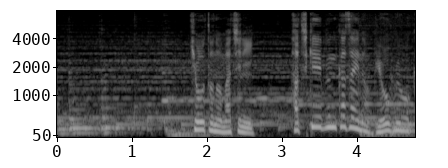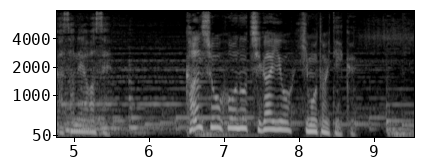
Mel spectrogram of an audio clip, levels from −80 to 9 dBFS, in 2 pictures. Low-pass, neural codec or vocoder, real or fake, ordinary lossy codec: none; none; real; none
